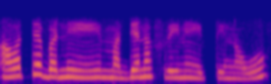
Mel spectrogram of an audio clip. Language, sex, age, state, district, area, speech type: Kannada, female, 18-30, Karnataka, Chikkaballapur, rural, conversation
